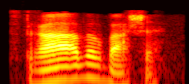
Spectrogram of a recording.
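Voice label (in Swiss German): "drewerwasche", Alsatian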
